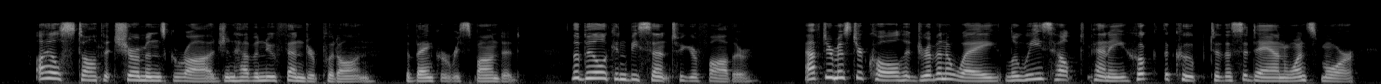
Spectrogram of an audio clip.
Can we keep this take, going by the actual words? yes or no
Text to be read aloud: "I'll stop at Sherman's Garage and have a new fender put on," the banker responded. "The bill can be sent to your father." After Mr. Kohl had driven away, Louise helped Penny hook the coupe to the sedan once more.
yes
